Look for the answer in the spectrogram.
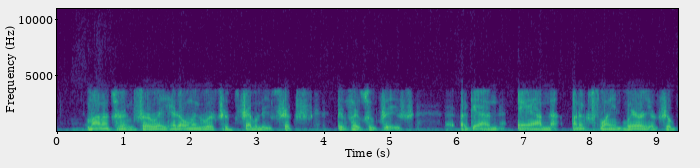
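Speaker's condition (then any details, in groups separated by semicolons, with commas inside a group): Parotid gland removal; difficulty speaking at this recording, recurring, attributed to parotid gland removal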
